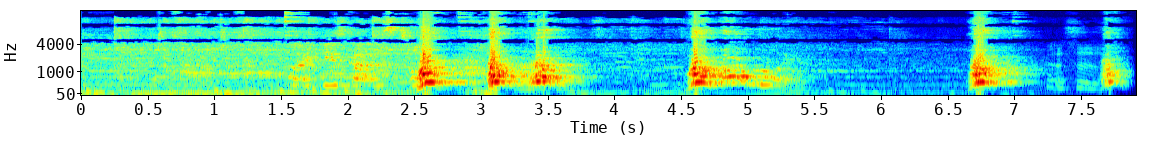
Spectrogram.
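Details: Male Golden Retriever, excited, reacting to seeing himself on screen. Over a music bed he gives short, sharp woofs, a quick cluster of three followed by two more spaced a second or two apart.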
